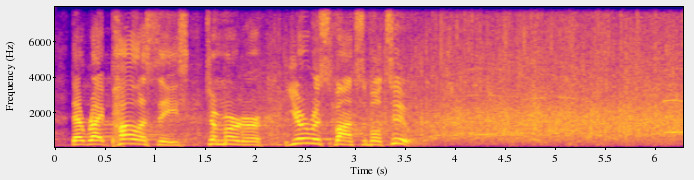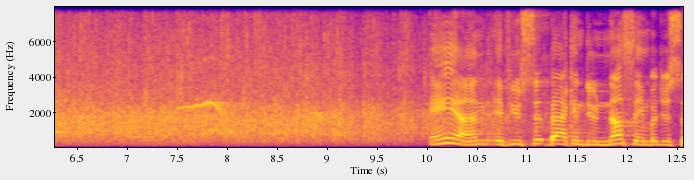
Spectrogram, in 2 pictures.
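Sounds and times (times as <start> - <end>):
speech: 0.2 - 3.8, 10.0 - 12.5
audience clapping: 1.6 - 11.5.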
